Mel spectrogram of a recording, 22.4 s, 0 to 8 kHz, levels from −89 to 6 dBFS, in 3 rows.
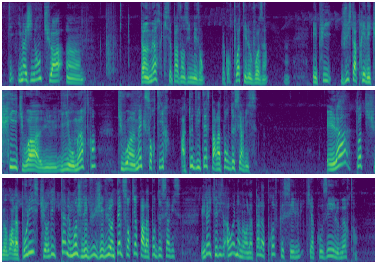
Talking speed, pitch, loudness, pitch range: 245 wpm, 230 Hz, -22 LUFS, 175-270 Hz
